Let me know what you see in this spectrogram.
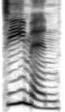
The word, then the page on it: Daemon: American English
